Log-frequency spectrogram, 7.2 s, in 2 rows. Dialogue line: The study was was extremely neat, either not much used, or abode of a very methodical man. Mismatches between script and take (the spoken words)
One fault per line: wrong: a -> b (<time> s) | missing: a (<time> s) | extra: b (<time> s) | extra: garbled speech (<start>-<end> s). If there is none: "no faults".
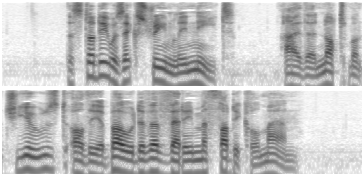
missing: was (1.2 s)
extra: the (4.4 s)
